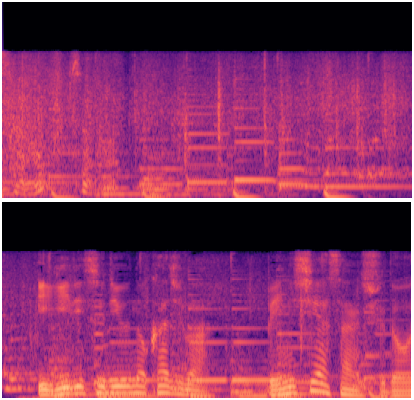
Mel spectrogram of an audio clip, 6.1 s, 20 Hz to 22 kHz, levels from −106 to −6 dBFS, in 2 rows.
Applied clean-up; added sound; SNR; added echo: none; none; none; none.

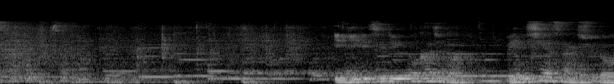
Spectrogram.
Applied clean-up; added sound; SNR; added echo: none; none; none; reverberation time 0.9 s.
